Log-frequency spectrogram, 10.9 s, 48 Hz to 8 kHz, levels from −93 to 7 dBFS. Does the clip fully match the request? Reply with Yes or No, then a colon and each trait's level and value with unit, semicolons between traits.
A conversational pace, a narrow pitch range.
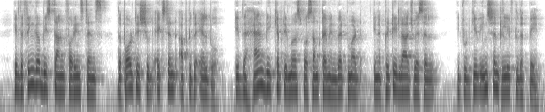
No: fast, 215 wpm; narrow, 2.3 semitones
